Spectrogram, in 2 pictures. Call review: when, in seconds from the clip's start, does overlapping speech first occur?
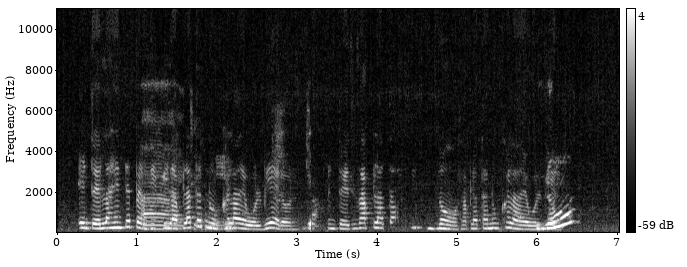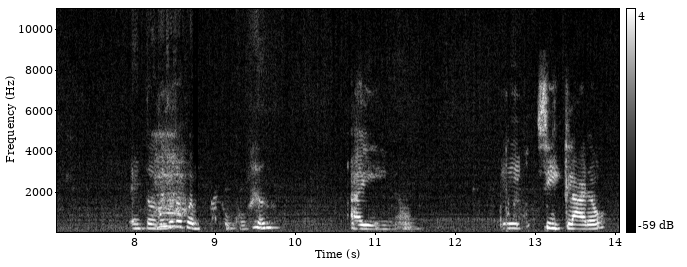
1.0 s

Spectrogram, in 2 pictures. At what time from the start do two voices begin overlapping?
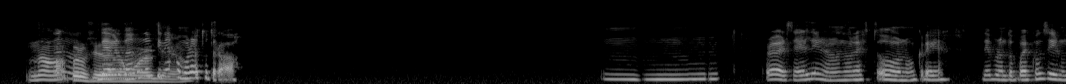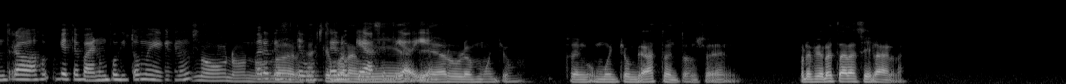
0.5 s

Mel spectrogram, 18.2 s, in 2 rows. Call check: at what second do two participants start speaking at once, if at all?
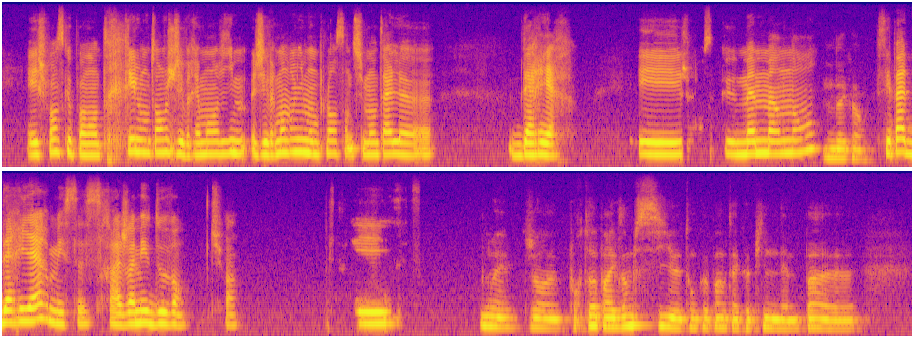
none

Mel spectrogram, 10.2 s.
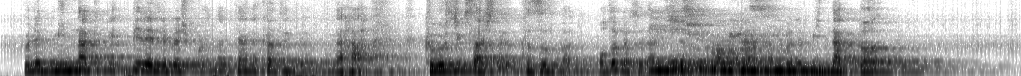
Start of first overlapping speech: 6.5 s

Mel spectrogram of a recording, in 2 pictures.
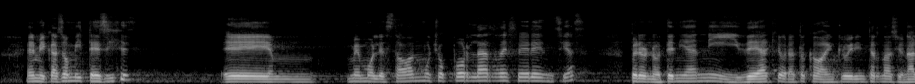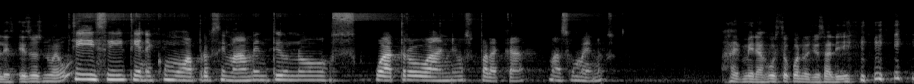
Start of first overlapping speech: none

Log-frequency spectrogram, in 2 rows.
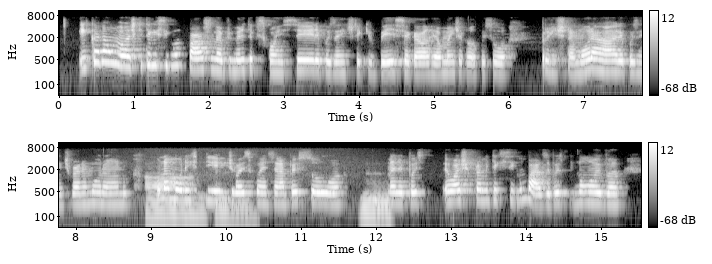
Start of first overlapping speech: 8.9 s

